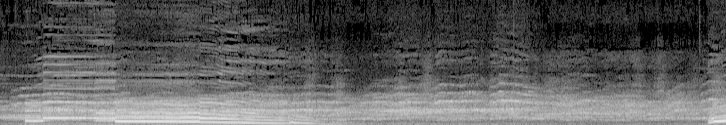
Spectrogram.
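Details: Captive Canadian/Rocky Mountain gray wolves at a wolf conservation center in South Salem, New York, howling at twilight: several overlapping drawn-out howls form a chorus, some voices sliding steeply downward, holding on for over ten seconds.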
